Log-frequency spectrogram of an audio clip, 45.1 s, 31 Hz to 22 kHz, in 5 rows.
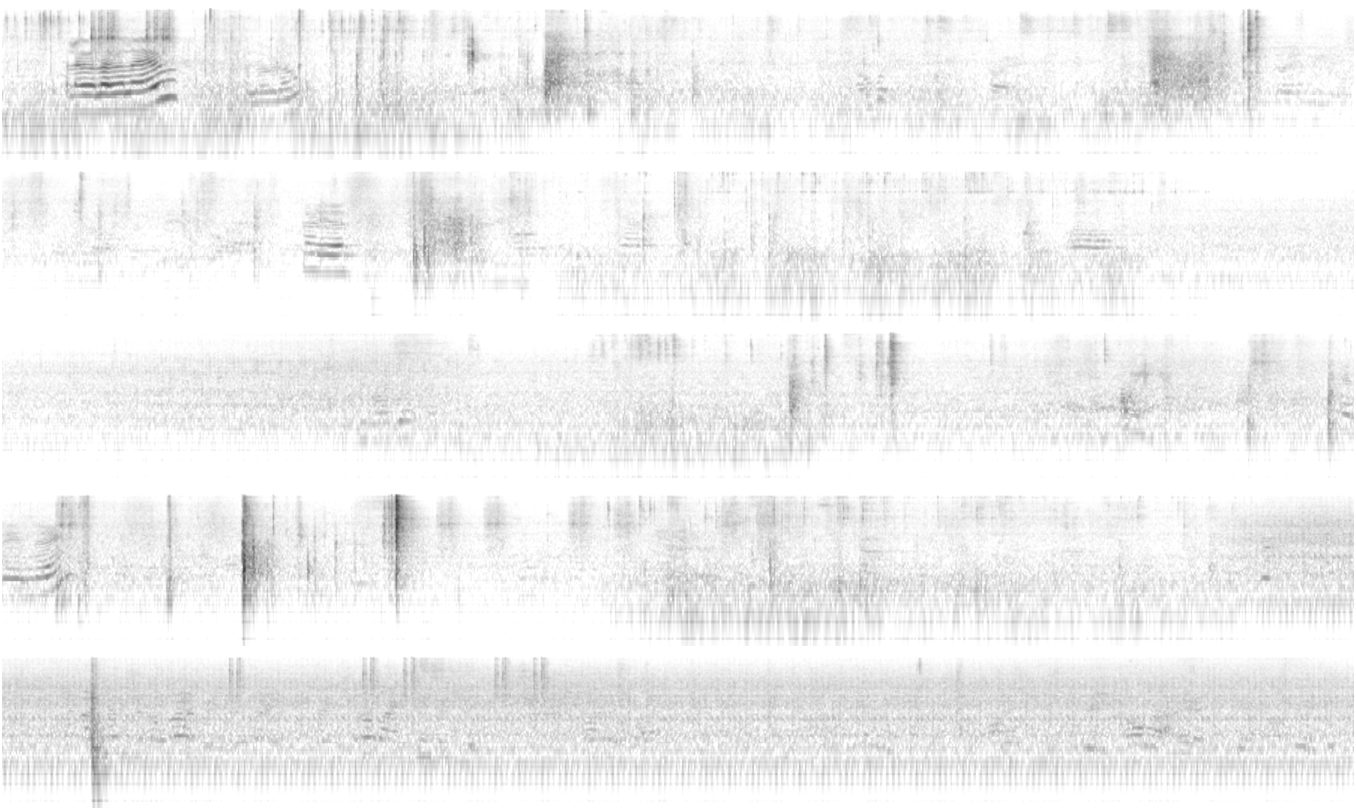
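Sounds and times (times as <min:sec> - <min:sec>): car driving slowly: 0:00.0 - 0:45.0
faint voices: 0:29.2 - 0:35.8.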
